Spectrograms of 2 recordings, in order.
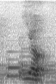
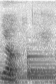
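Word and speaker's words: ㅛ: Kalau misalkan 2 garis vertikal ke atasnya, garis, kemudian ada garis vertikalnya 2 ke atas, itu dibacanya yo, bulat, yo.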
